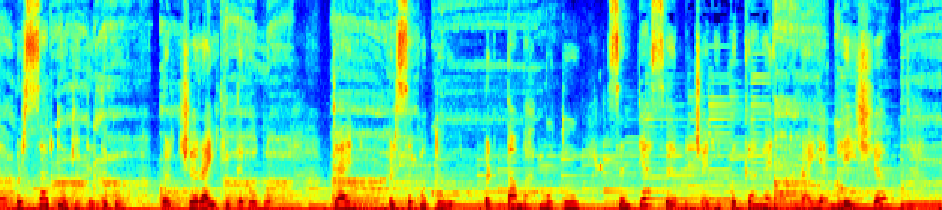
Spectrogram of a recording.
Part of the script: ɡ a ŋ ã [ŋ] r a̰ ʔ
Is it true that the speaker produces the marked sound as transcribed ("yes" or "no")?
no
